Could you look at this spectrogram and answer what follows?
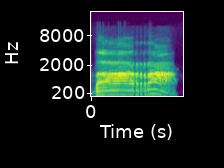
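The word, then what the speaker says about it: ברא: Jadi kata bara, dibacanya bara gitu maksudnya.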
